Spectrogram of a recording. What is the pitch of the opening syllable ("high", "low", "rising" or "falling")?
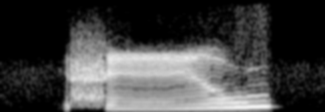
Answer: rising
